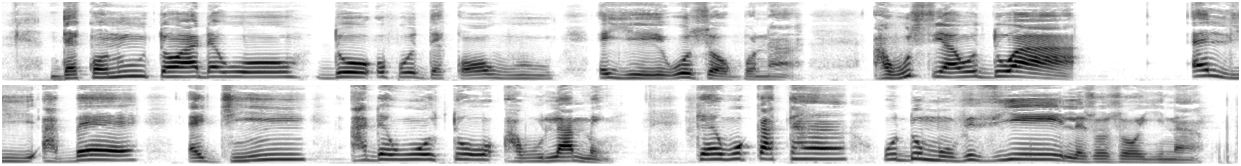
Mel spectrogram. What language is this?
Ewe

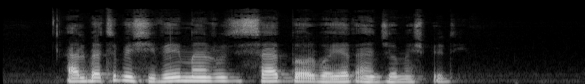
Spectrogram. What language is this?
Persian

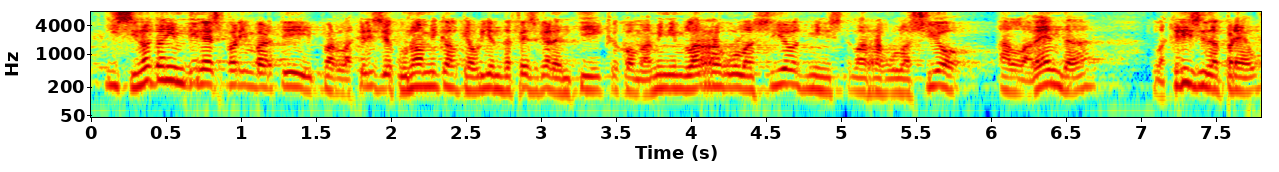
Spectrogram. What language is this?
Catalan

